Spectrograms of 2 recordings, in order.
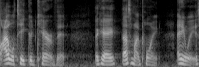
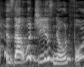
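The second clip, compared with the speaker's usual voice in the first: laughing; 7 semitones higher, faster than usual. Real, not acted. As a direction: still laughing, asking again. Repeats through laughter.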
